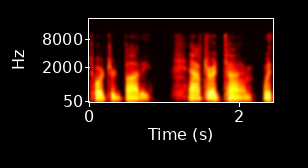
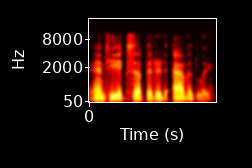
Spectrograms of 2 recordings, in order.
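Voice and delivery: usual speaking voice

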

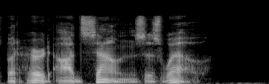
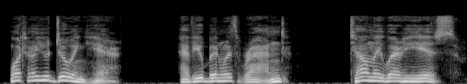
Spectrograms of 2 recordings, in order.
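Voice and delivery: high, raised voice, firing questions; demanding with authority; 10 semitones higher, 5 dB louder than usual. A narrator's reading. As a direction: take command and demand answers. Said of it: "She spoke with such authority now".

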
